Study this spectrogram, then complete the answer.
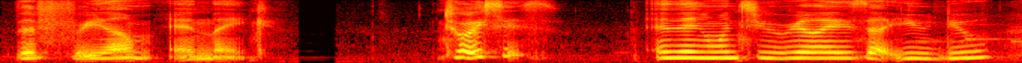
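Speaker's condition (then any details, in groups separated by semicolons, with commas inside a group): Cerebral palsy; present from birth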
